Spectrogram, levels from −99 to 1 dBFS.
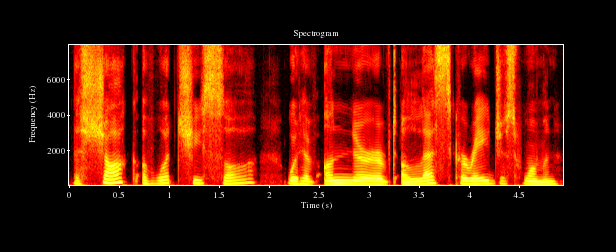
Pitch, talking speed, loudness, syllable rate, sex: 160 Hz, 160 wpm, -17 LUFS, 4.1 syllables/s, female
